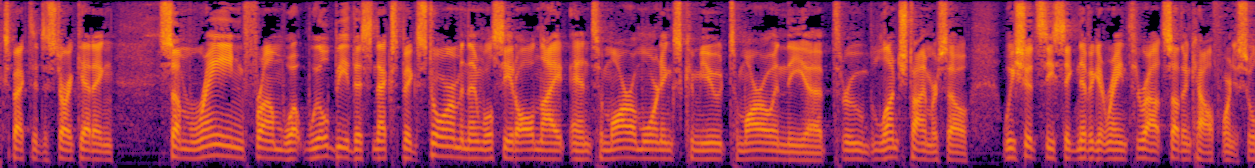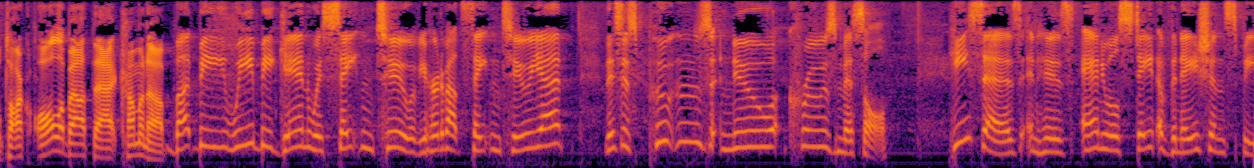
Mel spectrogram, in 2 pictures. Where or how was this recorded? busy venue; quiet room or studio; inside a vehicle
busy venue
